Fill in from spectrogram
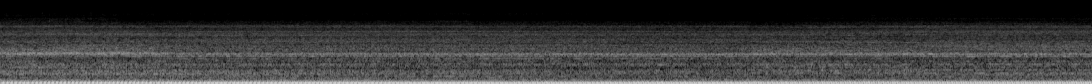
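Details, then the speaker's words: Jeep Rubicon, about 1,700 miles, rod knock suspected earlier; cold start after sitting overnight: deep, steady low idle rumble with no knocking or ticking, holding oil pressure, though it was slow to start. "I don't like how long it took the start and how we can sounded but it's running and it's not knocking and it's not clicking so that's good and it's holding oil pressure"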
